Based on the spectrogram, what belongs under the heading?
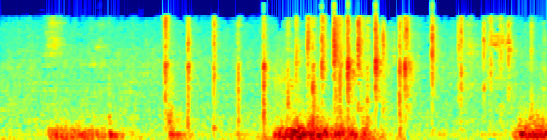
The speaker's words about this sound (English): I clapped.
